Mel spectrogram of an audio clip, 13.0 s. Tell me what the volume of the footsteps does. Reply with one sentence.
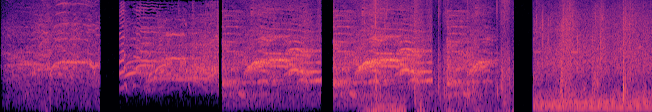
The loudness of the footsteps goes up.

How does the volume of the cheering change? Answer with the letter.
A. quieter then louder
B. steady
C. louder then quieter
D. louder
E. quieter
D.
